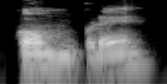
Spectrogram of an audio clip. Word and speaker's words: compre: As I said, the yo y usted, el, ella forms of all 3 conjugations have written accents on the last syllable to show that it is stressed, but also it does help us identify that it is different from another word that is spelled the same. For example, compre, compré, right? Compre, compré, okay?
